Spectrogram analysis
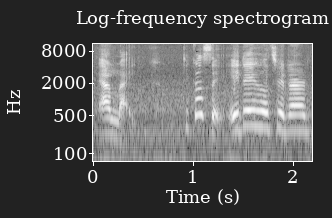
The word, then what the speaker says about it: Ailke: কোম্পানির সম্বন্ধে জানে না, এটা কিন্তু এলকি লেখা দেখতেছেন, AILKE। এটাকে লিখতে গেলে এলকি বলে, বাট এটা প্রোনাউন্সে আমরা বলি অ্যালাইক।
